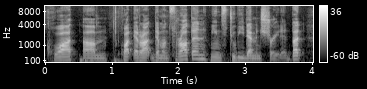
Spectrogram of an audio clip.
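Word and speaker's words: quod erat demonstrandum: In Latin, it's pronounced quod erat demonstraten, means to be demonstrated.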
